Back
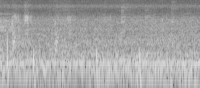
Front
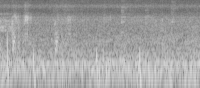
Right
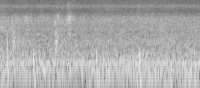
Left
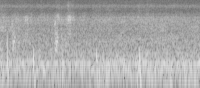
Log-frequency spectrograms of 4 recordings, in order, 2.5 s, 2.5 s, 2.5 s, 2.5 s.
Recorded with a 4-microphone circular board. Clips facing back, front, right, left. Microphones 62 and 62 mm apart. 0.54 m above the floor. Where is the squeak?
I don't hear a squeak.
